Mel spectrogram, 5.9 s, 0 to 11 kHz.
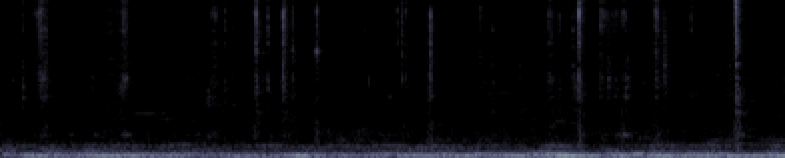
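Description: Small irregular clicks and taps of fingers and fingernails on a flat camera cable and its plastic connector as it is worked into place on a 3D printer's circuit board, over a steady low hum.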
